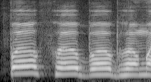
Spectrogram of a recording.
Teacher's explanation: प फ ब भ म यांचा उच्चार करताना आपल्या ओठांची हालचाल होते आणि आपले ओठ एकमेकांना चिकटतात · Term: औष्ठय वर्ण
